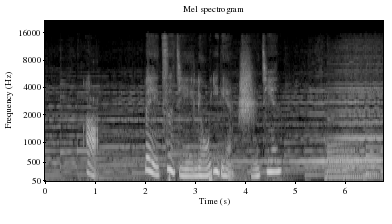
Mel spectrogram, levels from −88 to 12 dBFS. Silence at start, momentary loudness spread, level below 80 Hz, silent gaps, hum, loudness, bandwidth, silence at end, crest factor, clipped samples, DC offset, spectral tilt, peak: 0 s; 20 LU; -42 dBFS; none; none; -18 LUFS; 15.5 kHz; 0 s; 16 dB; under 0.1%; under 0.1%; -6.5 dB/octave; -4 dBFS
